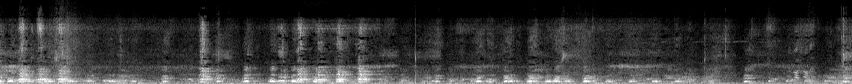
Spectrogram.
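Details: Tibetan Mastiff giving continuous, fast barking, about two barks a second, slightly uneven in rhythm, over a constant noisy background.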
